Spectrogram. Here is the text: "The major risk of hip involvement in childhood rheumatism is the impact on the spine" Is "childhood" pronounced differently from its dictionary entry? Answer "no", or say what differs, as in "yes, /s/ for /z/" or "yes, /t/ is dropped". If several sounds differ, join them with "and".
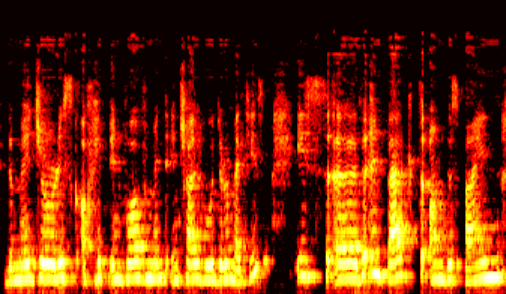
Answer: no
